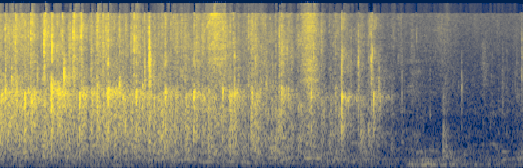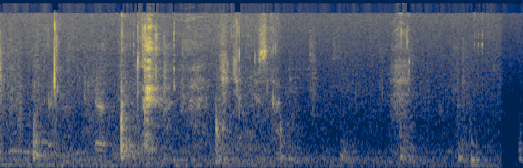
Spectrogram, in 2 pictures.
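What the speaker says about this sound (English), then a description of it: "Dr. Hlongwa, please give her a round of applause as she walks up on the stage." An audience at a university language policy conference applauds as a speaker walks to the stage, dense clapping that fades after about four seconds into scattered claps, footsteps and room noise.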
